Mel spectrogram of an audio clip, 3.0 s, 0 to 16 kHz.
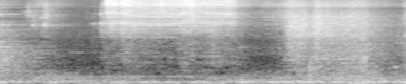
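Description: An aerosol can of WD-40 lubricant hisses in steady bursts onto a rusty Ford 8.8 rear axle, a brief pause near the start and a second lull midway before the spray resumes, close and fairly loud.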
